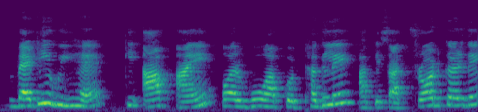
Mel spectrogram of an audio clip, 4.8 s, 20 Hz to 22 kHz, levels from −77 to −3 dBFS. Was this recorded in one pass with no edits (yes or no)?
yes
